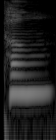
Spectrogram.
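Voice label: "teng" Mandarin Chinese, second tone, pronunciation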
